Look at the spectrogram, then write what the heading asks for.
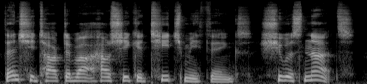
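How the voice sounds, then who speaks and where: A man's voice: fairly high pitch, a little slow, sharp tone, voice pushed up. A man voicing a bold, defiant woman, the hero's fiery companion in an audio story, urgent and feisty. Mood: nervous recounting.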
